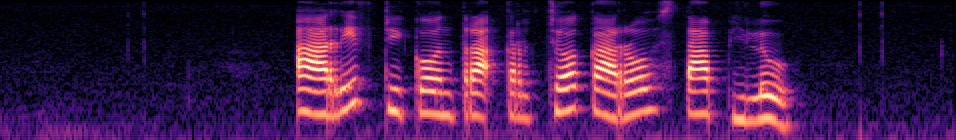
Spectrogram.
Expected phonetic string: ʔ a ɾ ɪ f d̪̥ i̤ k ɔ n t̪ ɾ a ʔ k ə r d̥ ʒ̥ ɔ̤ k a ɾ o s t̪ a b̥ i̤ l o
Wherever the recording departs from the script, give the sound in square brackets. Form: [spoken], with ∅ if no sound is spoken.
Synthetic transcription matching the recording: ʔ a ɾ ɪ f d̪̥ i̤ k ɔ n t̪ ɾ a ʔ k ə r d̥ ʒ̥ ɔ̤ k a ɾ o s t̪ a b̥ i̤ l o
